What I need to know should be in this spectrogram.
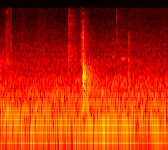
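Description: A door button clicks sharply as it is pressed.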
